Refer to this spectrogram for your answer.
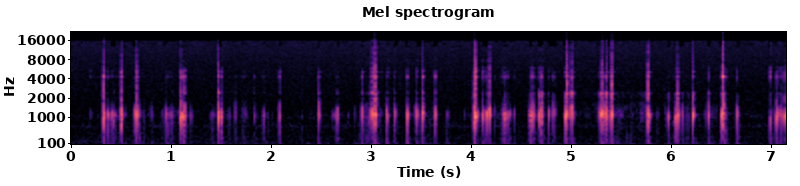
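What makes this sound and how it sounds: A jade stone roller is rolled and tapped across the surface of an empty, shallow, round, clear patterned glass dish. It makes a quick, irregular series of sharp, bright clicks and taps, each with a brief glassy ring near 1 kHz that dies away almost at once.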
